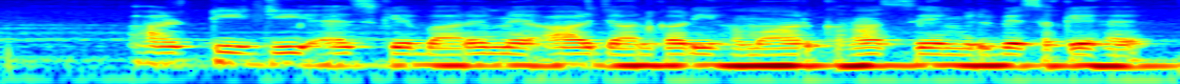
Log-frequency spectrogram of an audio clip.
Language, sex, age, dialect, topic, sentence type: Magahi, male, 56-60, Northeastern/Surjapuri, banking, question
